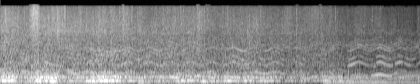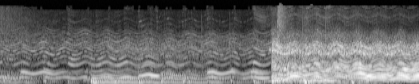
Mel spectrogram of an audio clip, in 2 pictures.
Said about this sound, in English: A swarm of bees, each the size of an emperor penguin, as over time, the station has become a gigantic beehive.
